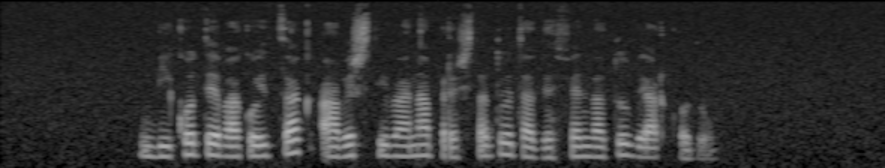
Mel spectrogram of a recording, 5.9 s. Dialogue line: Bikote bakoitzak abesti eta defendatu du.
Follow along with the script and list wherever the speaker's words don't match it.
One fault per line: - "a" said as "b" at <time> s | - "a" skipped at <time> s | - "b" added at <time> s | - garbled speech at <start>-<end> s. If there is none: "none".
- "bana prestatu" added at 2.6 s
- "beharko" added at 4.3 s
